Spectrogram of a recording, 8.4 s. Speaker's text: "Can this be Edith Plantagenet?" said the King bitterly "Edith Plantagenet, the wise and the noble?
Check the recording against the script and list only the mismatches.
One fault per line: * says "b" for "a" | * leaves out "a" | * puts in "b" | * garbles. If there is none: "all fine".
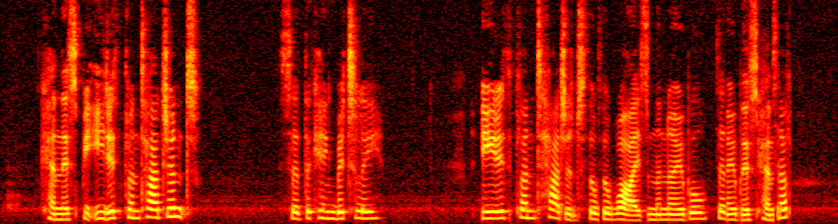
* puts in "the"
* garbles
